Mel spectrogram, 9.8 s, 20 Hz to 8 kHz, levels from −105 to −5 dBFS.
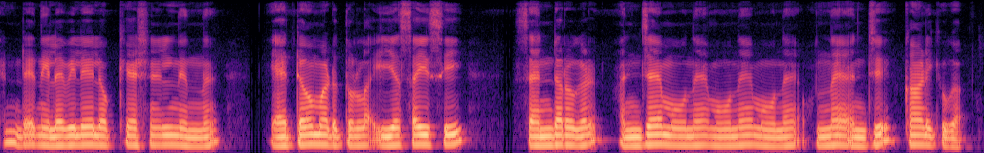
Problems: none marked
